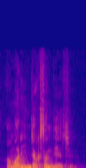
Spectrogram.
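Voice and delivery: ordinary talk, nothing marked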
